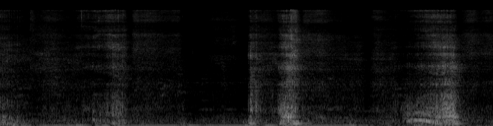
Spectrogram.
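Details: Loud, irregular, snoring-like breaths over a low hum in a patient with uncontrolled epilepsy; noisy stertorous breathing while recovering after a tonic-clonic seizure.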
